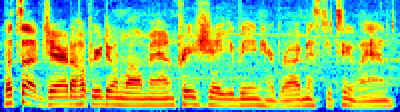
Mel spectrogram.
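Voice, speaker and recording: Man, streaming host; nasal, relaxed banter, jokey and profane, faint background hum. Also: medium pitch, fairly quick. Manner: loose, joking, profane asides to chat. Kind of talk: casual live reaction chat.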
